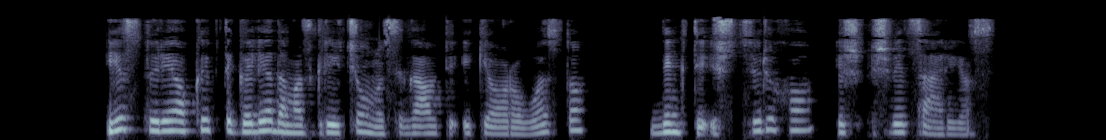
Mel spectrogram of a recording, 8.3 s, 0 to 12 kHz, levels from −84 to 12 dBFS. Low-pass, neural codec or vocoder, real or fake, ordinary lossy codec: 7.2 kHz; none; real; AAC, 32 kbps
